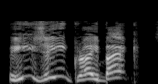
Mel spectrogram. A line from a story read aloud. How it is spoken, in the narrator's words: said, over the jeering of the others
